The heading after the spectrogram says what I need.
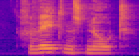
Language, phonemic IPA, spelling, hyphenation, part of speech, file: Dutch, /ɣəˈʋeː.tənsˌnoːt/, gewetensnood, ge‧we‧tens‧nood, noun, Nl-gewetensnood.ogg
- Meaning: crisis of conscience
